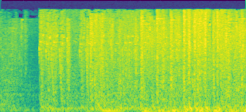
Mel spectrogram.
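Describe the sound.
Video game gunfire from a double-shot weapon: after a brief quieter opening, a loud, dense barrage of rapid shots begins abruptly and continues steadily to the end.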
